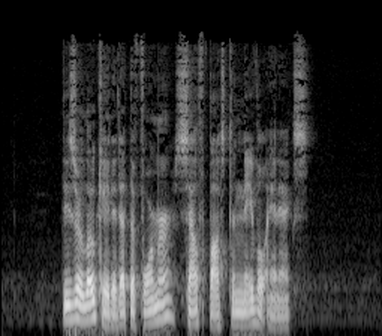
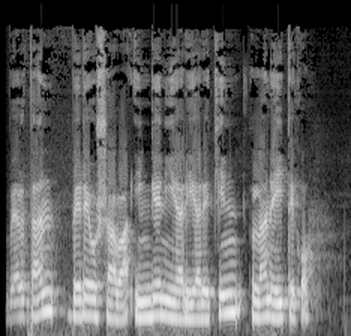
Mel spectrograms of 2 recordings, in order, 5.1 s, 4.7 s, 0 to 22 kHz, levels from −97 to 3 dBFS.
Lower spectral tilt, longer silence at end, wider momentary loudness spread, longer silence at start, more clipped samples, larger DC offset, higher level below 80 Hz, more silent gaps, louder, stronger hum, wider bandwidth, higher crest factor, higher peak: about the same, -5.5 dB/octave vs -6 dB/octave; first, 1 s vs 0.5 s; first, 13 LU vs 6 LU; first, 0.85 s vs 0.1 s; neither; neither; second, -60 dBFS vs -48 dBFS; neither; second, -20 LUFS vs -11 LUFS; neither; second, 15 kHz vs 17 kHz; first, 18 dB vs 12 dB; second, -4 dBFS vs 0 dBFS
